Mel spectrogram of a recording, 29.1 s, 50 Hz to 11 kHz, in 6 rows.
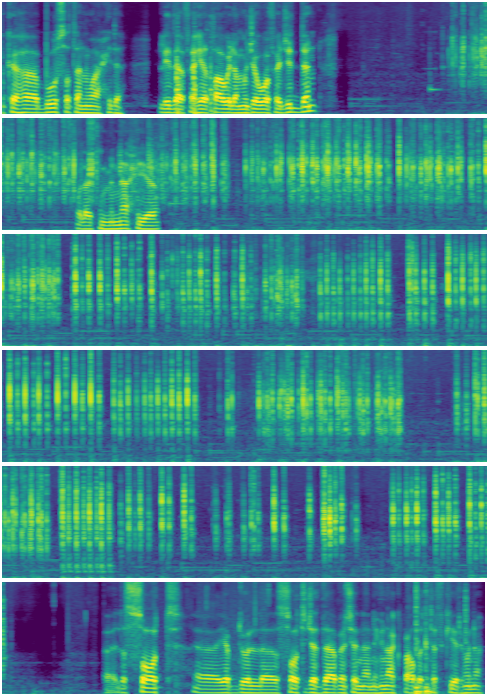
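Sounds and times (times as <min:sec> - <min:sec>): mechanical keyboard typing: 0:04.4 - 0:24.4.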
